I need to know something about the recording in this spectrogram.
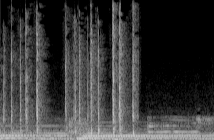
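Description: Keyboard-typing sound effect, a quick run of key clicks that stops about a second and a half in, over soft intro music with held chords.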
